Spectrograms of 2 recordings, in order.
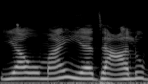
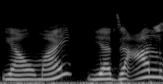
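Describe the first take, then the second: First: The last word ends with a vowel. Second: The last word ends on a consonant. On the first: The speaker calls it wrong. "বললে হবে?" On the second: The speaker calls it right. "বলতে হবে। এখানে আমরা জজম বা সাকিন করে দেই।"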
